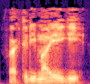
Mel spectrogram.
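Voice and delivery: ordinary delivery

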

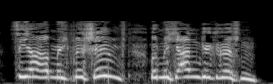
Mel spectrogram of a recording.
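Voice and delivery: high, loud, outraged screech; shrieking protest. A narrator's reading. Nephew on the ground complaining of the attack, shrieking. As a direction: shriek your grievance at the top of your pitch. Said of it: "kreischte Joffrey am Boden".

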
